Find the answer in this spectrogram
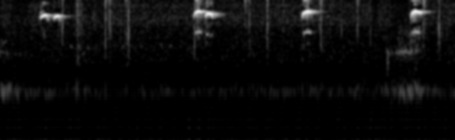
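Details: Begging Pyrrhuloxia chicks fed by their father, who takes food from a hand, in Terlingua, Texas: paired high, thin whistled notes, each pair slurring slightly downward, repeated roughly once a second with soft ticks between.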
